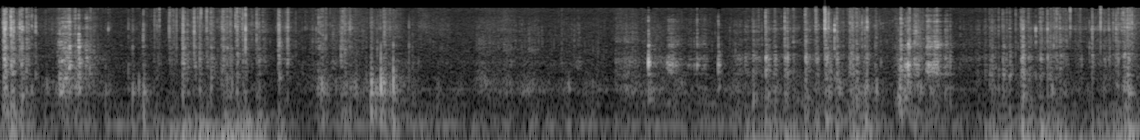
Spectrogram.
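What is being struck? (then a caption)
Lavender soap bar shaved with a metal blade. A solid, dry lavender soap bar held in the hand is shaved with a metal blade, and curls fall off. Quick, bright, crisp scraping strokes come in bursts over a steady low hum.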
